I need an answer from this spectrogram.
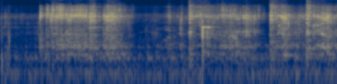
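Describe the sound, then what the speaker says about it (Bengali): Almonds and cashews tipped into hot ghee in a pan for gond ladoo, giving bright clattering, clinking bursts as the nuts land and are stirred, in three separate spells with short pauses between. "ঘি গরম হয়ে গেছে এবার বাদাম আর কাজুটা আমি দিয়ে দিচ্ছি"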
